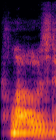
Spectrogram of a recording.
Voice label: "closed", robot vox

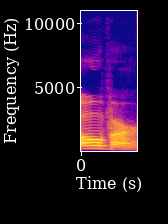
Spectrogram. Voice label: "over", female

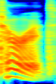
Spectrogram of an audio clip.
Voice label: "turret", female

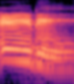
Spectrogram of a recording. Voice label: "eighty", female

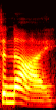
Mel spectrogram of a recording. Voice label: "deny", female

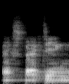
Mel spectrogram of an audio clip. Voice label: "expecting", robot vox

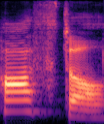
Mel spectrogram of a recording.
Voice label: "hostile", female

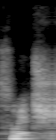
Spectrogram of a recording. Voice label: "switch", robot

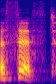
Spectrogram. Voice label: "assist", female

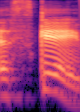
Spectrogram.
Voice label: "escape", female

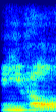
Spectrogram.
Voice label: "evil", robot vox

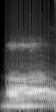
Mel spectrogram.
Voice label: "ball", robot

